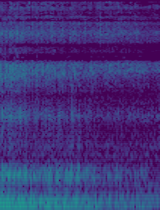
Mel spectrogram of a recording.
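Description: A steady, low rumbling snore from someone asleep drones on for about two seconds, a deep buzzing breath with a rough, fluttering texture and no talking over it.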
